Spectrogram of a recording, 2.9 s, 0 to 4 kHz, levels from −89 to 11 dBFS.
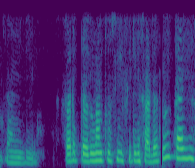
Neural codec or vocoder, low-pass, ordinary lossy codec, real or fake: codec, 44.1 kHz, 7.8 kbps, Pupu-Codec; 3.6 kHz; none; fake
